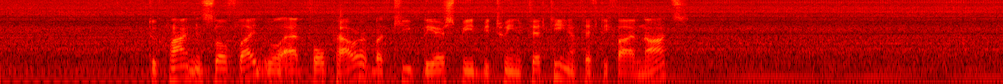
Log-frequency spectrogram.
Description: A man speaks while an aircraft engine runs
